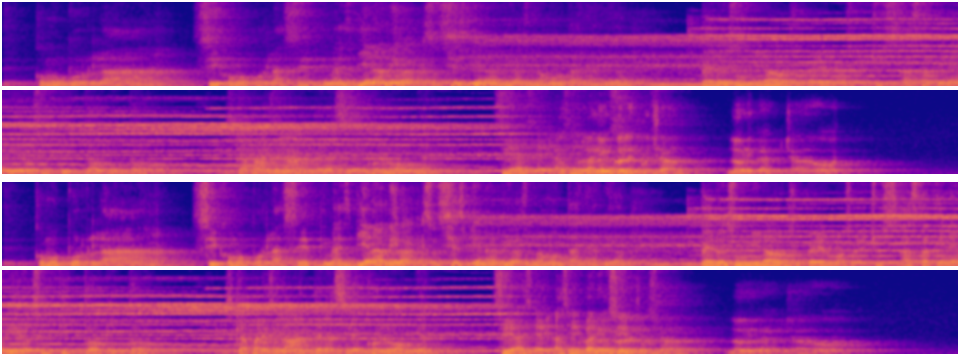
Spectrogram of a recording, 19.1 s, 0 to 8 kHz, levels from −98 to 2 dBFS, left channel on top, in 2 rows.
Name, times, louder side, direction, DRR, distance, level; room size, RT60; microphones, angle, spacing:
voice 1, 0.3-6.5 7.0-11.1 11.9-13.8 14.5-16.1, right 1 dB, 70° right, 5 dB, 0.8 m, -29 dB
sound 1, 4.6-14.6, right 1 dB, 30° right, 1.9 m, -34 dB
voice 2, 12.1-12.6 15.1-16.4 16.8-18.0, left 3 dB, 60° left, 7 dB, 0.6 m, -34 dB
7.2 x 6.5 x 4.1 m, 1.5 s
head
